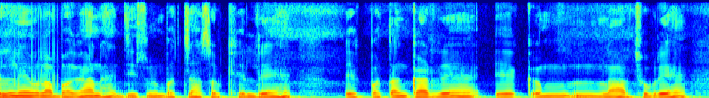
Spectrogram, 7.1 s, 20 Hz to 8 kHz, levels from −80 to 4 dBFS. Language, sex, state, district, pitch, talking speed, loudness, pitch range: Hindi, male, Bihar, Madhepura, 110 Hz, 160 wpm, -16 LUFS, 105-120 Hz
